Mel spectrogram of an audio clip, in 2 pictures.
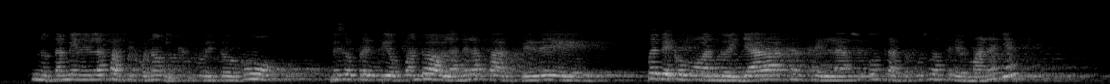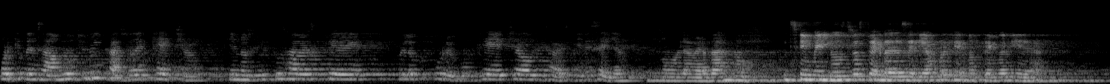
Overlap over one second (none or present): none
